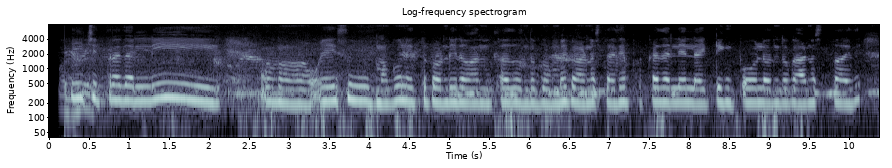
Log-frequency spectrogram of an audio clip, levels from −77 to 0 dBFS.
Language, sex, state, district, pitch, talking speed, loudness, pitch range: Kannada, female, Karnataka, Bellary, 205 Hz, 85 wpm, -25 LUFS, 195-220 Hz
